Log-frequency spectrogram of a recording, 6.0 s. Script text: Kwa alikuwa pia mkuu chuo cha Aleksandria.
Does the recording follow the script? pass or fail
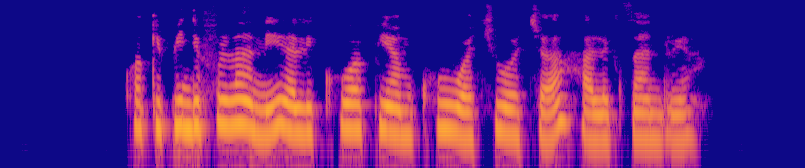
fail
